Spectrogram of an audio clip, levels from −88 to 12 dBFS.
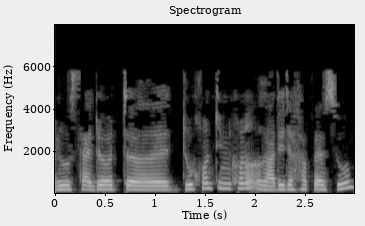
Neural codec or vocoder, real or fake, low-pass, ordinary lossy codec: codec, 44.1 kHz, 7.8 kbps, Pupu-Codec; fake; 7.2 kHz; MP3, 24 kbps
